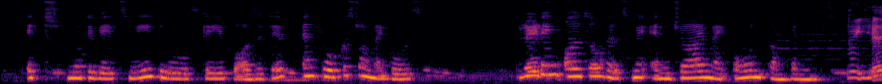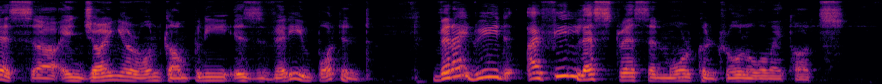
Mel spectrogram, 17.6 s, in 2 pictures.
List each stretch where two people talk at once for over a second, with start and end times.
none

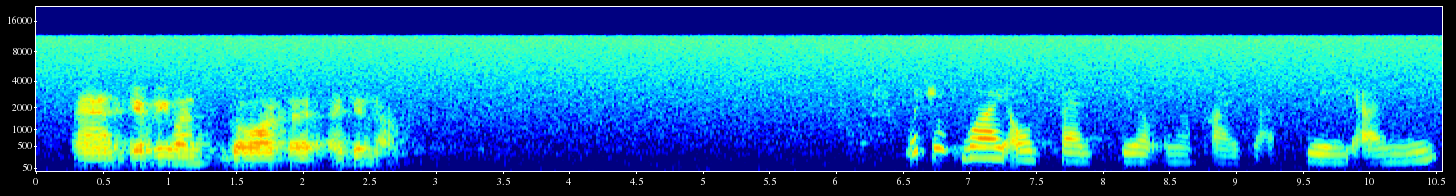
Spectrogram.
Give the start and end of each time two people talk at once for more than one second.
none

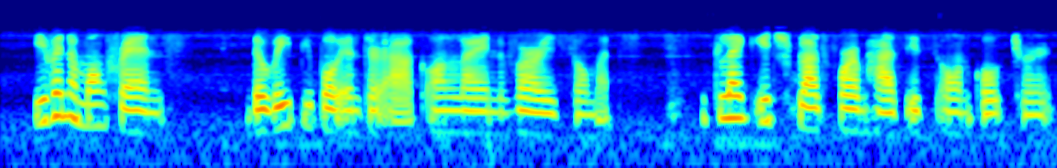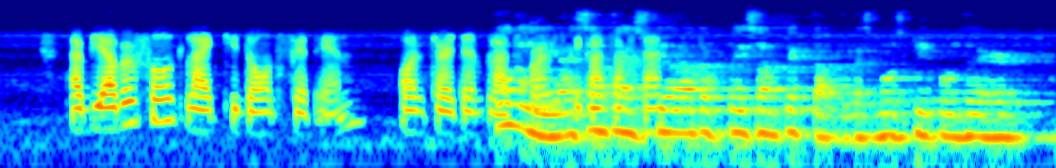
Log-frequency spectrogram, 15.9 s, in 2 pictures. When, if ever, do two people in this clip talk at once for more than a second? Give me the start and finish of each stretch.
11.6-12.9

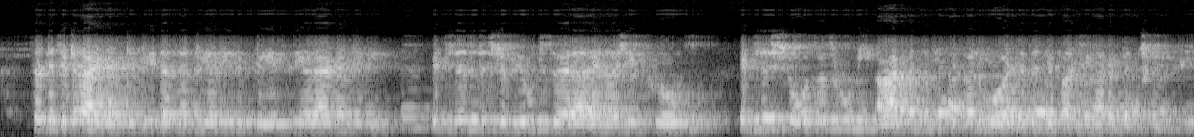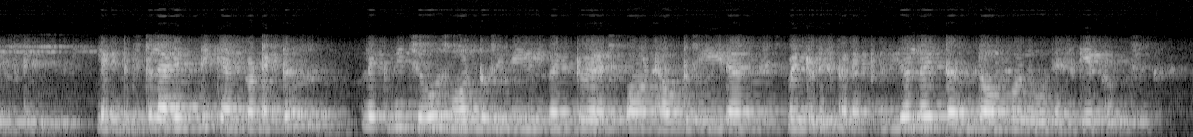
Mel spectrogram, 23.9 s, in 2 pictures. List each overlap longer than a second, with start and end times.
9.3-11.7

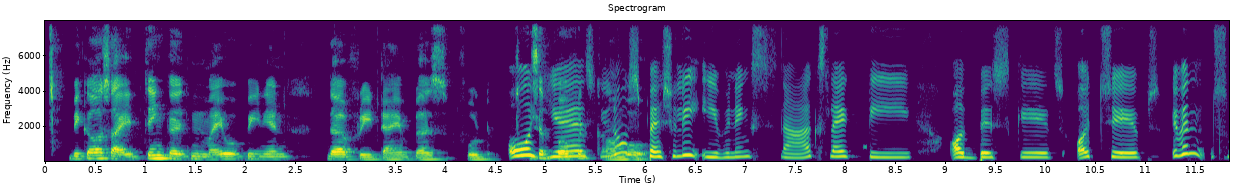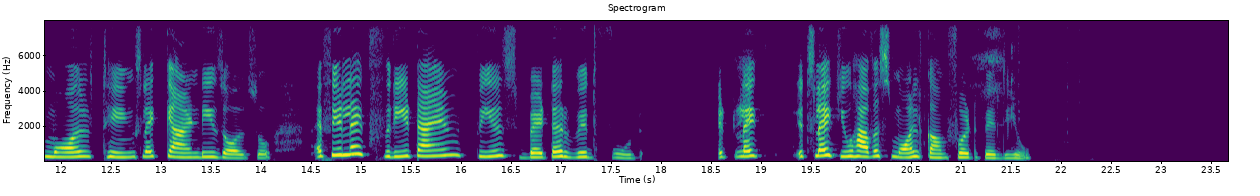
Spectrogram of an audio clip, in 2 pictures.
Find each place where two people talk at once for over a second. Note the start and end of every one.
4.8-6.1

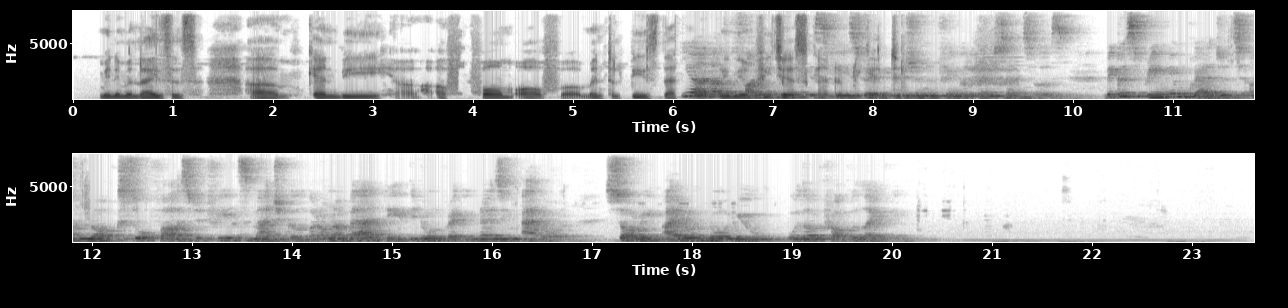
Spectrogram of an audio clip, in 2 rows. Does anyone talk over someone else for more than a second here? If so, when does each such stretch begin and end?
6.1-8.2

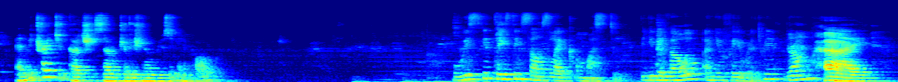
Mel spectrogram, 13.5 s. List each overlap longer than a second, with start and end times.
none

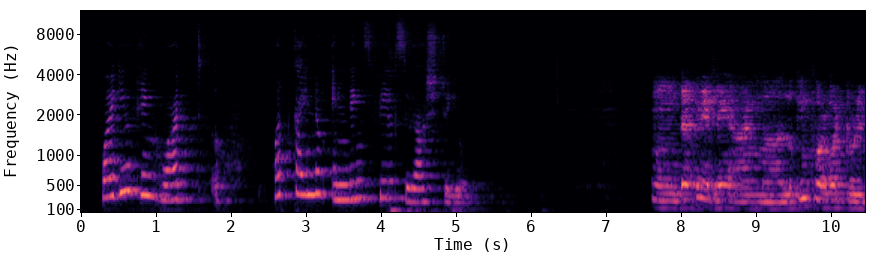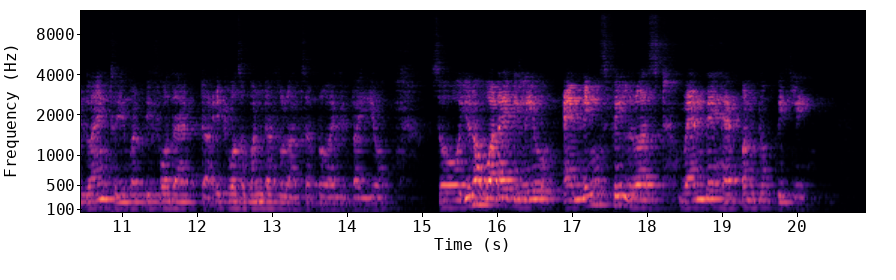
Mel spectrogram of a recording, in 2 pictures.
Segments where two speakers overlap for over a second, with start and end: none

